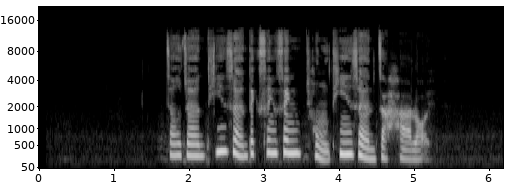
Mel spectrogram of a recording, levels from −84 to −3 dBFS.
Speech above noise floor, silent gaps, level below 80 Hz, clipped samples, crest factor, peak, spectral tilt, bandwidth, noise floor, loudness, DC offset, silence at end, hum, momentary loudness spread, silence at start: 42 dB; none; -90 dBFS; under 0.1%; 18 dB; -10 dBFS; -3.5 dB/octave; 13.5 kHz; -69 dBFS; -27 LUFS; under 0.1%; 1 s; none; 8 LU; 1.7 s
